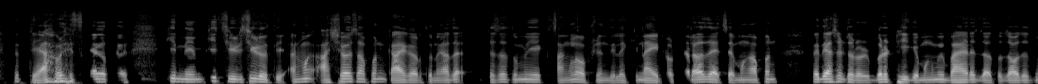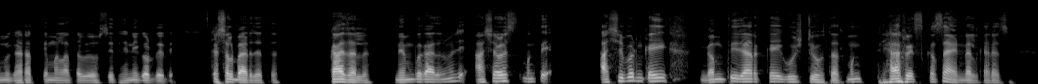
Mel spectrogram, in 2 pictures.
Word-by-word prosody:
तर - - -7
त्यावेळेस 135 +2 +1
काय 125 - +2
होतं 125 - -4 0.4
की 140 - -1
नेमकी 120 +5 -2
चिडचिड 130 -2 -1
होती 105 -4 0
आणि 110 +3 -4
मग 140 - -1
अशा 110 +6 0
वेळेस 135 0 +2
आपण 130 0 -3
काय 95 +2 +4
करतो 95 -2 -3
ना, 100 +1 -4
आता 105 +3 0 0.3
तसा 115 +3 -3
तुम्ही 115 +1 -3
एक 110 - -6
चांगला 100 +3 -3
ऑप्शन 100 -3 -4
दिलं 90 +1 -5
की 105 - -10
नाईट 95 -1 0
आउट - - -7
करायला 115 - +4
जायचं. - - +2
मग 105 +1 -5
आपण 115 +3 -2 0.4
कधी 120 +2 +4
असं 130 +1 +3
ठरवलं 100 -4 0
"बरं 120 0 +5
ठीक 115 -3 0
आहे - - +3
मग 110 - -3
मी 115 - +1
बाहेरच 105 0 +3
जातो, 95 0 -2
जाऊदे 100 0 +1
तुम्ही 100 0 -5
घरात 90 +2 -1
काय 105 - -4
मला 95 -1 -3
व्यवस्थित 95 +1 -4
हे 95 - -7
नाही 105 +1 -3
करू 95 -3 +2
देत 85 -1 -1
आहे." - - -18 0.4
"कशाला 125 - +3
बाहेर 105 -3 +7
जायचं? 95 +1 -5 0.5
काय 120 0 +11
झालं? 100 -4 +2 0.3
नेमकं 115 +4 0
काय 120 -1 +6
झालं?" 115 +2 -4
म्हणजे 150 +2 -4
अशा 120 +6 +1
वेळेस 150 +1 +4
मग 135 -1 -5
ते - - 0 0.6
अशी 125 +7 0
पण 170 -2 +2
काही 150 +1 +4 0.4
गमतीदार 130 +3 +3
काही 135 -1 +2
गोष्टी 120 0 -2
होतात. 105 -1 0
मग 120 +3 -2 0.2
त्यावेळेस 130 +4 +4
कसं 125 -3 0
हँडल 100 -2 0
करायचं? 90 -3 -9
110 Hz, 220 wpm, -26 LUFS, 100-125 Hz, 0.6 s, काय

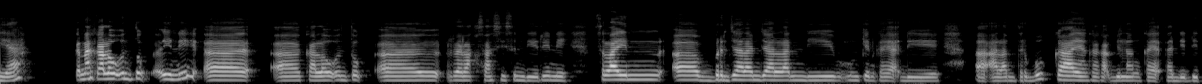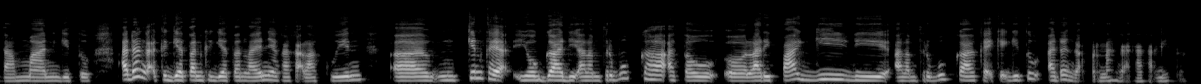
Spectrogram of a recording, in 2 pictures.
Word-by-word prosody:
iya? 180 +1 +1 0.6
K 220 - +1
nah, 255 - +8
kalau 250 0 +8
untuk 265 +2 -2 0.2
ini, 235 +3 +1
eee 200 0 +3 0.2
eee, 185 +1 0
kalau 190 0 +1
untuk, 200 +1 -6
eee, 190 0 0
relaksasi 190 0 -3
sendiri 190 0 -3
nih, 185 -2 -4 0.2
selain, 220 0 +4
eee, 210 0 +2
berjalan-jalan 195 0 +1
di 190 0 -1
mungkin 185 0 -7
kayak 175 -1 -5
di, 165 -1 -5 0.3
eee, - - -2
alam 170 +1 -2
terbuka 200 +3 +1
yang 185 - +2
Kakak 180 -1 -6
bilang 175 -1 -2
kayak 165 -1 -6
tadi 160 -1 -6
di 170 - -3
taman 165 +1 -3
gitu. 165 0 -6 0.3
Ada 225 +8 +6
nggak - - 0
kegiatan-kegiatan 190 -2 +1
lain 180 +4 0
yang 185 - -8
Kakak 170 -1 -3
lakuin? 175 +6 -1 0.3
Eee, 180 +1 +4
mungkin 195 +10 -2
kayak 220 -8 +5
yoga 195 0 +4
di 185 0 -1
alam 180 0 -2
terbuka, 230 0 -1
atau, 180 -3 -1
eee, 170 -2 -1
lari 180 +2 +3
pagi 225 +1 0
di 185 -1 +2
alam 170 0 -3
terbuka, 190 +2 -2
kayak-kayak - - -5
gitu 225 +4 -9
ada 215 +4 -2
nggak? 195 - -9
Pernah 165 +2 -9
nggak, 180 - -12
Kakak, 145 -1 -13
gitu? 160 +1 -20
190 Hz, 150 wpm, -24 LUFS, 180-205 Hz, 0.6 s, nah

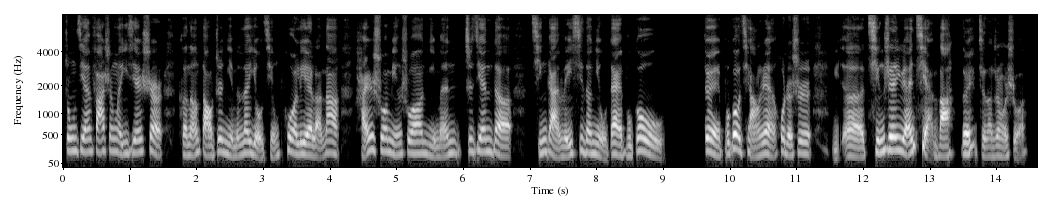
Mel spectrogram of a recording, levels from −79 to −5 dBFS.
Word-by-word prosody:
中 220 0 -2
间 210 -1 -2
发 - - +2
生 220 -1 -7
了 180 - -3
一 180 - -7
些 200 0 -3
事 220 +1 -4
儿， - - +2 0.2
可 165 - -3
能 165 +5 -3
导 - - +3
致 210 0 -3
你 180 -5 -5
们 145 +3 -6
的 190 0 0
友 180 - -1
情 165 - -9
破 210 +1 0
裂 170 -2 +3
了， - - 0
那 190 -3 -1 0.2
还 - - -1
是 240 - +1
说 215 -1 -1
明， 175 -4 -5
说， 185 -1 +1
你 165 -6 -8
们 185 +8 -6
之 210 0 -6
间 210 -1 -2
的 350 - +3 0.3
情 190 +3 -5
感 135 - +2
维 140 +4 0
系 200 +5 -5
的 195 -2 0
纽 175 -2 -3
带 175 -2 +3
不 150 -1 -7
够 190 -7 +1 0.6
对， 205 -9 +4
不 180 - -6
够 255 0 +8
强 205 -7 -3
韧， 180 0 +1
或 215 - -3
者 160 - +2
是， 180 0 -3 0.3
缘 - - -14
呃， 140 -3 +2
情 200 0 0
深 230 0 +6
缘 220 - +4
浅 - - +1
吧。 150 +6 +5
对， 175 0 +4
只 150 - -7
能 140 0 -7
这 150 - -4
么 - - -4
说。 210 +6 -8
185 Hz, 255 characters per minute, -20 LUFS, 165-210 Hz, 0.6 s, 够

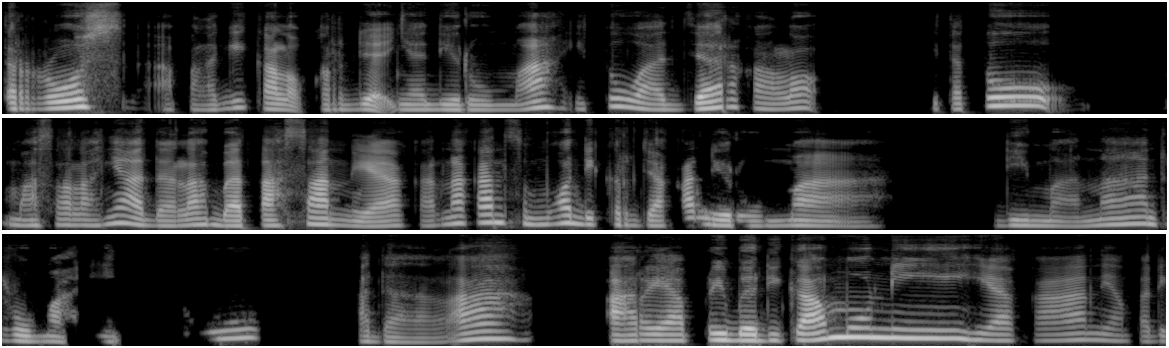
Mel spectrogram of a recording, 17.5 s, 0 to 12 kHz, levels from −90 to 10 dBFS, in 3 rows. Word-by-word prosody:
terus 180 +6 +4 0.2
apalagi 150 +7 -12
kalau 160 -3 +1
kerjanya 150 0 -5
di 150 - -5
rumah 145 +7 -1 0.2
itu 165 +9 -11
wajar 170 +6 +2
kalau, 175 +3 -5 0.6
kita 165 - -10
tuh, 260 0 +4 0.6
masalahnya 165 +5 -5
adalah 155 +3 -2
batasan 155 +5 +2
ya, 140 +3 -1
karena 150 +8 -5
kan 240 0 +4
semua 190 +2 -2
dikerjakan 170 0 -5
di - - +2
rumah, 145 -2 -6 0.7
di 155 -1 -4
mana 145 +3 -9 0.2
di 180 - -27
rumah 155 -3 -3 0.2
itu, 220 +11 -8 0.5
adalah 155 - -2 0.5
area 180 +1 +2
pribadi 185 -2 +5
kamu 210 +10 +8 0.2
nih, 250 -1 +5 0.3
ya 180 - -1
kan? 180 +3 -6
Yang 170 -2 -12
tadi 155 +1 -14
170 Hz, 120 wpm, -23 LUFS, 150-195 Hz, 0.7 s, kamu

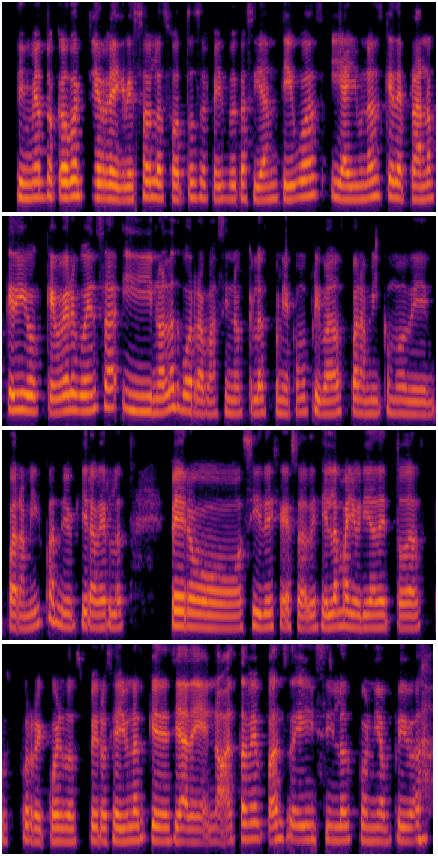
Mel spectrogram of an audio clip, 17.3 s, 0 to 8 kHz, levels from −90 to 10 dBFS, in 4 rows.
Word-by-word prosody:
Sí 220 - +3
me 215 +2 +3
ha 220 - -2
tocado 225 -1 +6
que 215 - +4
regreso 195 +1 +3
a - - +4
las 210 -2 +1
fotos 195 +2 -1
de 210 -1 -5
Facebook 195 0 -4
así 205 -3 -1
antiguas, 205 +6 0
y 215 -3 0
hay 190 0 +3
unas 215 +5 -1
que 235 -3 +1
de 205 - +4
plano 200 +1 -1
que 235 - +4
digo, 225 -2 +3
qué 200 -2 +2
vergüenza, 230 +5 +3
y 220 -4 -1
no 200 0 +1
las 265 +5 0
borraba, 190 -6 -1
sino 190 -1 -7
que 190 - -11
las 190 0 -2
ponía 190 -2 -6
como 205 +2 -9
privadas 190 0 -2
para 200 -2 -1
mí, 185 0 -7
como 190 -2 -7
de 175 -1 -6
para 185 -1 +1
mí, 190 +5 -7
cuando 255 -5 -4
yo 190 - -5
quiera 205 -2 -1
verlas. 190 0 -3 0.4
Pero, 185 -4 +2
sí 195 +1 -2
dejé 195 +1 -1
esa, 190 -3 -4
dejé 185 0 -3
la 195 +2 +2
mayoría 185 -2 0
de 185 0 +2
todas, 175 0 -4
pues, 195 0 -14
por 210 - -2
recuerdos, 185 -1 -1
pero, 195 -1 0
sí 190 - -3
hay 190 - +2
unas 205 +4 -1
que 205 - +4
decía 190 -1 +4
de 185 0 +2
no, 185 0 -1
esta 215 +3 +1
me 230 0 +1
pasé 210 0 -1
y 210 +1 -3
sí 210 -1 -8
las 200 +1 -2
ponía 195 -2 -5
privadas. 200 +1 -2
200 Hz, 245 wpm, -23 LUFS, 190-215 Hz, 0.4 s, tocado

